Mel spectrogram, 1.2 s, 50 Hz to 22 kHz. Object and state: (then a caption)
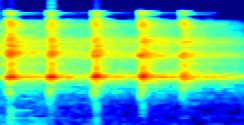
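Hollow (debonded) floor tile. A ceramic floor tile, marked with an orange sticker during a house defect inspection, is tapped five times, each tap giving a short, bright, hollow click with a sharp peak near 2 kHz that dies away quickly. The loud hollow sound marks the tile as poorly bonded.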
